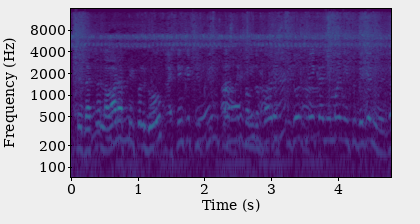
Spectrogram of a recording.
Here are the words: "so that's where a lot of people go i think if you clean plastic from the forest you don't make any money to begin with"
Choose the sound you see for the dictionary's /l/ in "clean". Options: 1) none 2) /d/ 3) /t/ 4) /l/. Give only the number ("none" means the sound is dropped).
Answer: 1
